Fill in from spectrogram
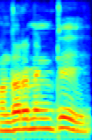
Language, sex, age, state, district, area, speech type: Odia, male, 60+, Odisha, Jajpur, rural, spontaneous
